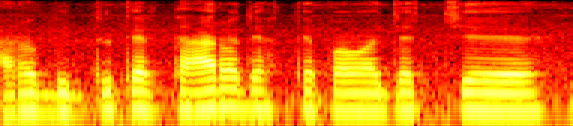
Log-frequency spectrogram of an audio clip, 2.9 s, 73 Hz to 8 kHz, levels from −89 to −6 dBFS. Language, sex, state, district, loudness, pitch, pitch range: Bengali, male, Assam, Hailakandi, -20 LUFS, 130 Hz, 125-135 Hz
